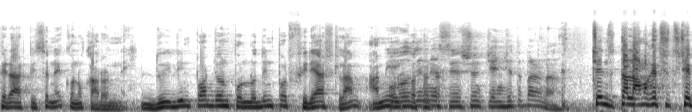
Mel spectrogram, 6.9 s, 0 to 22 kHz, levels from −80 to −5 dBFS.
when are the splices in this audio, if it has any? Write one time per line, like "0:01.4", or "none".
0:01.3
